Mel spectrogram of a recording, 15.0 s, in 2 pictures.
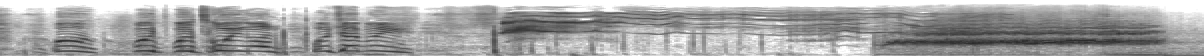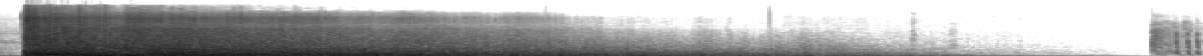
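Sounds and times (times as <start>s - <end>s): tyres squealing: 3.1s - 7.4s
loud crash boom: 7.7s - 13.7s.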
